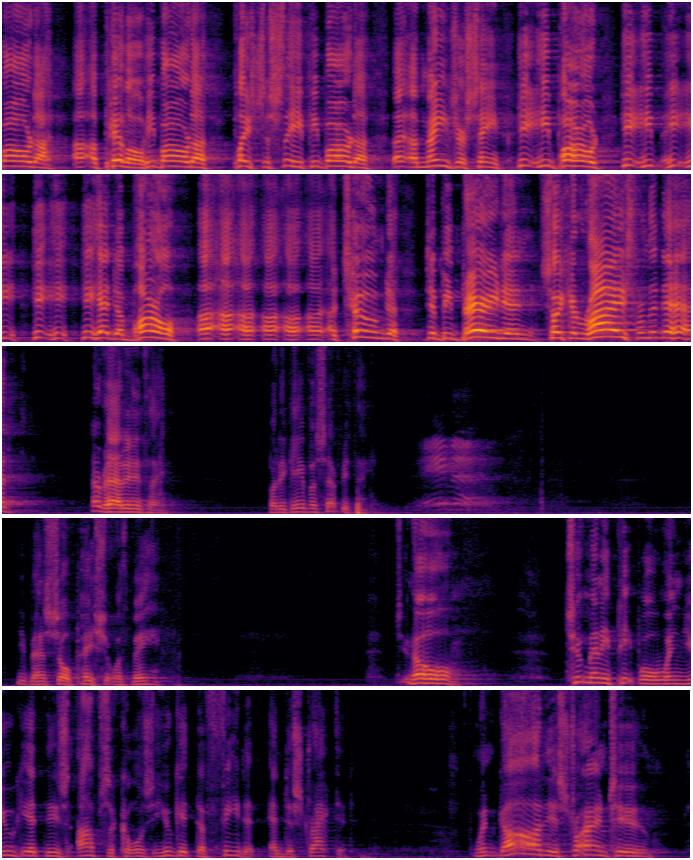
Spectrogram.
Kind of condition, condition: setting, large echoing room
